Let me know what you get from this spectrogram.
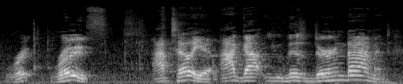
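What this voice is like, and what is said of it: Big country accent character voice. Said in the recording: “he's from Texas, so obviously he's got a big country accent.”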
